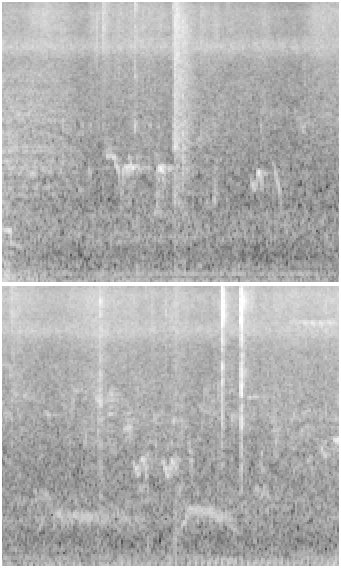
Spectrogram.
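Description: Faint, scattered bird calls over a steady low hum, with two sharp clicks in quick succession about five and a half seconds in.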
